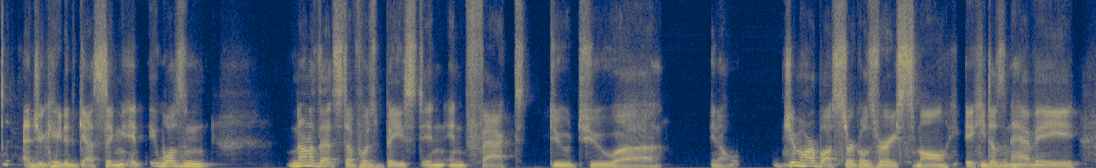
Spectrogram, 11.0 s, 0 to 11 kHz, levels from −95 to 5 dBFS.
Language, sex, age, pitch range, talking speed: English, male, 30-49, 105-135 Hz, 160 wpm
